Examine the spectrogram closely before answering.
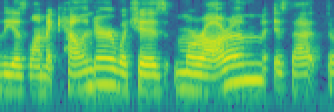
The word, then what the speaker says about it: Muharram: first month of the Islamic calendar which is Muharram is that the right way to say yeah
